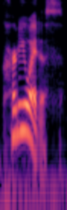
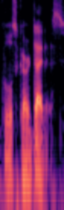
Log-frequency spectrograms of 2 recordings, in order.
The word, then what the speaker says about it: carditis: So, if we kept the mortar there, we'd have cardioitis. Exactly. Which sounds like I'm stuttering through my own diagnosis. I have cardioitis. Yeah, the O becomes totally redundant phonetically. So, rule two tells us to cut it. Cardi + -itis = carditis.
